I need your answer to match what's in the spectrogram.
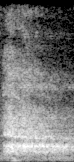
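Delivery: soft, breathy sigh. Real, not acted. Pausing in a rant about respect, sighing. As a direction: let out a quiet sigh.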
